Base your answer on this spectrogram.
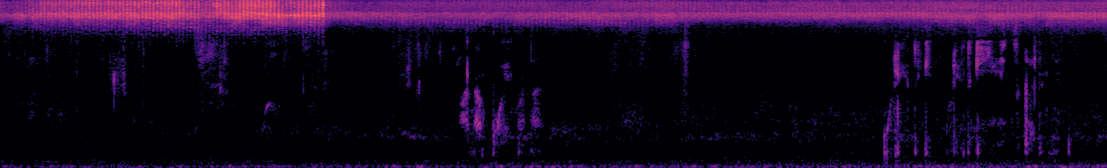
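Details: A very large great green bush-cricket, hidden in grass and first mistaken for a cicada, gives a loud, continuous high-pitched buzzing trill, later softer beneath whispered voices.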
